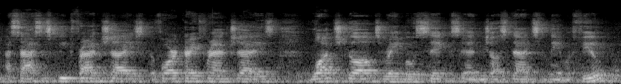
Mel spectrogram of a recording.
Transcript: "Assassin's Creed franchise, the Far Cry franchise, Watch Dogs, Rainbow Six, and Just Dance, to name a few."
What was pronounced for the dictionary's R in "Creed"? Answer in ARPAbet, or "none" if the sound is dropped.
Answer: W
